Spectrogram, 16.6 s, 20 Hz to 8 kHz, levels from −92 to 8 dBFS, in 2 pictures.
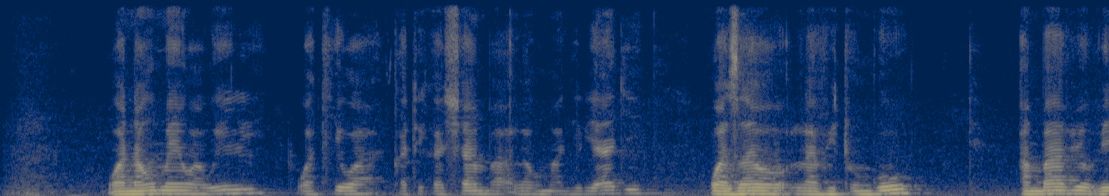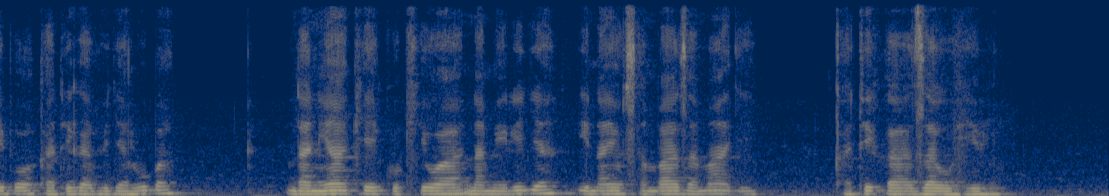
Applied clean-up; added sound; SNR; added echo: none; none; none; none.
